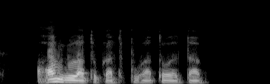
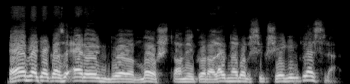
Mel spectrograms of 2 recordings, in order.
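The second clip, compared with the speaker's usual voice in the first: loud, higher, commanding ducal voice; Paul proclaiming; 5 semitones higher, 3 dB louder than usual. A narrator's reading. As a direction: declare it like a lord before his people. Paul's speech continues. (ünnepélyes, parancsoló hercegi hang)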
